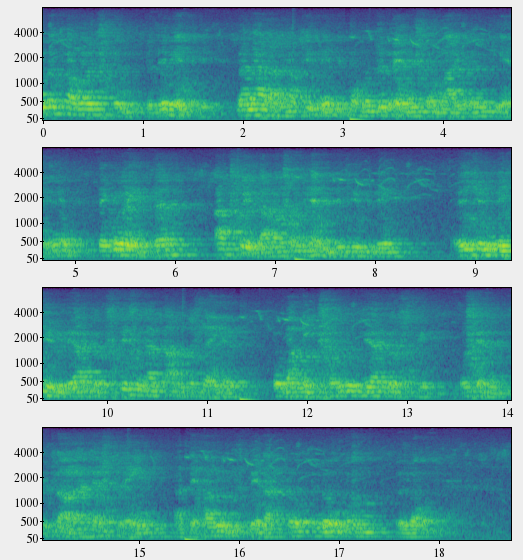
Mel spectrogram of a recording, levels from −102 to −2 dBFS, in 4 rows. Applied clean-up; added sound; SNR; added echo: none; Gull, seagull; 17 dB; reverberation time 1.1 s.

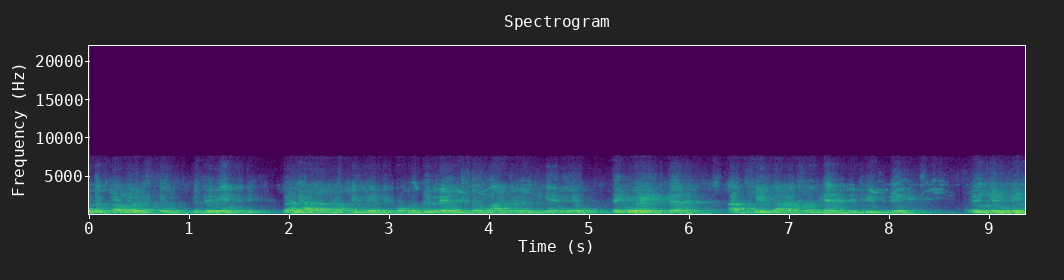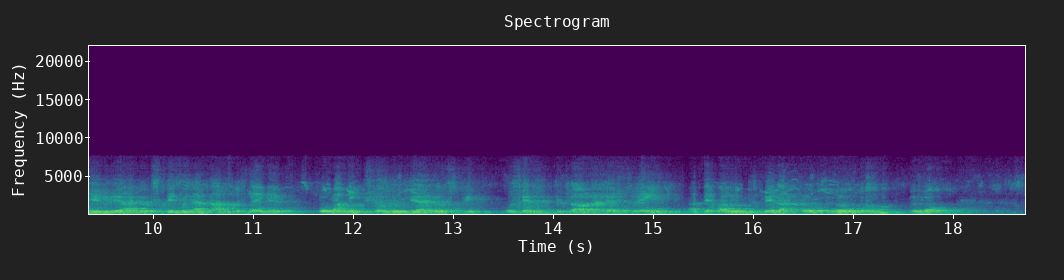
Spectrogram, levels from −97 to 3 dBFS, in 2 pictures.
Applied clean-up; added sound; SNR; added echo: neural separator model SepFormer DNS4.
